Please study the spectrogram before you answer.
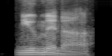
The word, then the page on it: numina: British English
